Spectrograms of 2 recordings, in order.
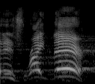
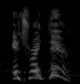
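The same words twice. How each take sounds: First: High, loud insistence; emphatic shout. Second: Raised pitch at ordinary volume; high matter-of-fact pointing. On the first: Cashier repeating himself to a baffled customer, shouted. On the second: Cashier showing a customer the street, high and unshouted. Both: Retold or imitated.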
